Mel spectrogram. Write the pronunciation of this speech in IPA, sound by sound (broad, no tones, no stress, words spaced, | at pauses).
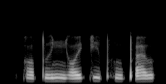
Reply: kɔt̪ɯ ɲɔɪ̯kipʰupʼaʊ̯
